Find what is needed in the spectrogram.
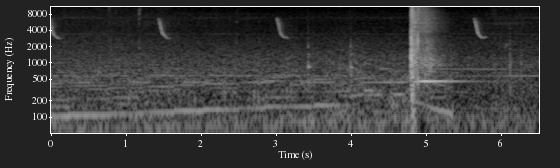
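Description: A single shot from a PCP Morgan Classic air rifle charged to 3000 psi, a sharp crack about five seconds in with a short ringing tail. Faint music plays underneath, and a high falling chirp repeats about every second and a half.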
